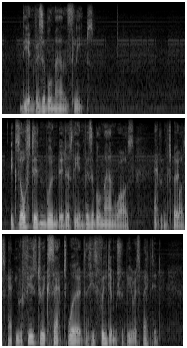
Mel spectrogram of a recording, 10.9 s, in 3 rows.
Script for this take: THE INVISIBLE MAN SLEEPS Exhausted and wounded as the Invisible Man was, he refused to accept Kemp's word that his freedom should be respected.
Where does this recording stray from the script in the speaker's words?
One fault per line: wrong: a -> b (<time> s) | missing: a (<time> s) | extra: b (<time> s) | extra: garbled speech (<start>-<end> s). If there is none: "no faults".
extra: garbled speech (6.7-7.5 s)
missing: Kemp's (8.6 s)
